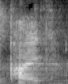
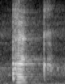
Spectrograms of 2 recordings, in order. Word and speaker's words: Paik: Äh, allerdings spricht man den nicht Paik aus, sondern Paik. und jetzt habe ich auch mal das Hangul, also auf Koreanisch geschrieben und es ist halt wirklich ein E-Sound, eigentlich sein Paik.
